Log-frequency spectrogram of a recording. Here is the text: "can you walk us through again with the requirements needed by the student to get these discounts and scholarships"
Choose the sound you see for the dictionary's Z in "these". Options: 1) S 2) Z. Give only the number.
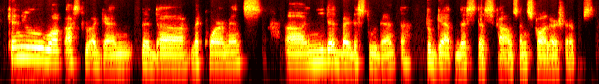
1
